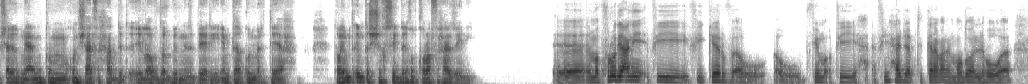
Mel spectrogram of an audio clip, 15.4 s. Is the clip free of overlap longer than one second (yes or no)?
yes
